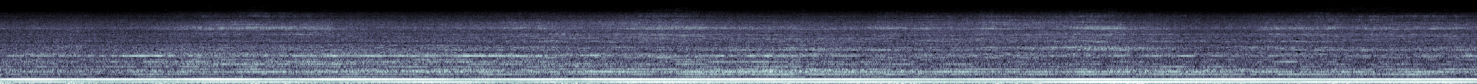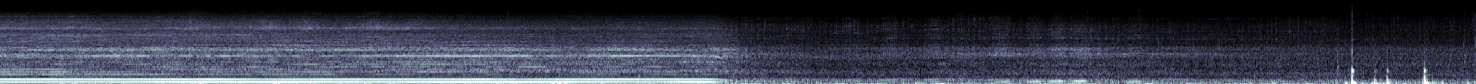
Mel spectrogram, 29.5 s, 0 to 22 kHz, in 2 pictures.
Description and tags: Leaf sond 2
garden, motor, ambiance, blower, electrical, general-noise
